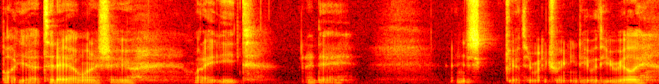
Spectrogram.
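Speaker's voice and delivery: very quiet, hushed, breathy whisper. Just woke up, everyone else in the house still asleep, speaking very quietly. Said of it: "I have to speak very quietly".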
